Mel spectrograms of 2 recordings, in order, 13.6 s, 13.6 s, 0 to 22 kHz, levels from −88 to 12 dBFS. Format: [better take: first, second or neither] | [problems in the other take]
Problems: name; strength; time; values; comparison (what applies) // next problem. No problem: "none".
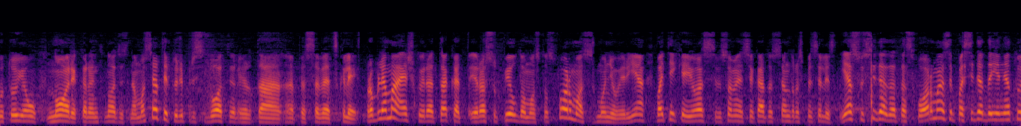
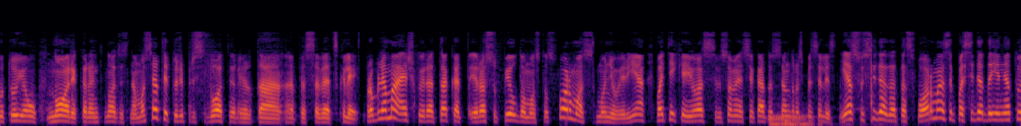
first | noise reduction (neural mask model RNNoise)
